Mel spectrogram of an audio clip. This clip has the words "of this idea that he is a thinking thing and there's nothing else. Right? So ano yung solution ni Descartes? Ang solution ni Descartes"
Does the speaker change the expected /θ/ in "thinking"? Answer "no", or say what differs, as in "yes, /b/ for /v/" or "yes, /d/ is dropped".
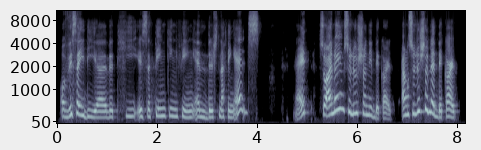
no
